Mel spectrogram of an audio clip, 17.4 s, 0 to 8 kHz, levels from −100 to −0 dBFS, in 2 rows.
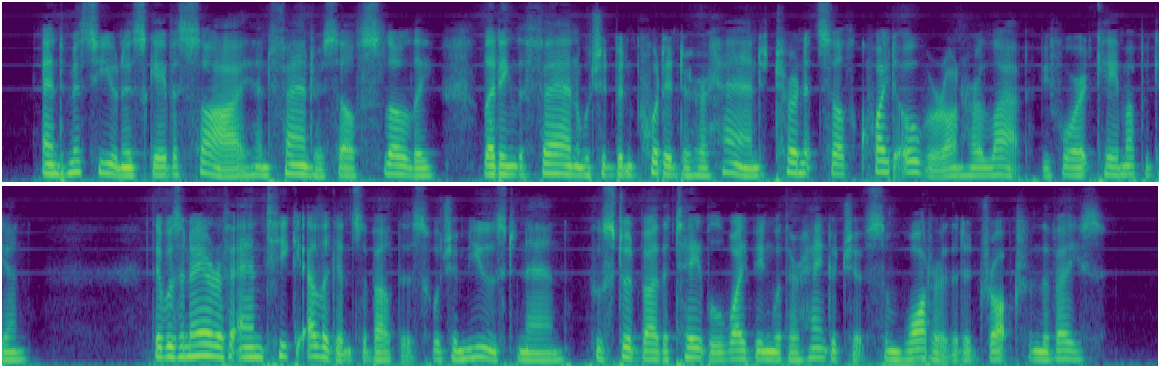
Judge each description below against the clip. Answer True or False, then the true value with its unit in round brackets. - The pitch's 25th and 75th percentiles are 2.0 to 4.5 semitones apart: True (3.8 semitones)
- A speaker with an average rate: False (210 wpm)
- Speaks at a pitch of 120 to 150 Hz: True (135 Hz)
